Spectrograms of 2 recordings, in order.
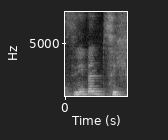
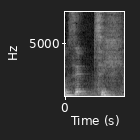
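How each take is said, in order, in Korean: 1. 끝소리 앞에 온전한 '-ben' 음절이 나옵니다. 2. 끝소리 바로 앞에 짧은 'zip'이 옵니다. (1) "지벤치 하면 너무 길어지고 뭔가 지루하다" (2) "N을 빼고 zip치 하면 뭔가 상당히 그 스마트한 느낌 든다"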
